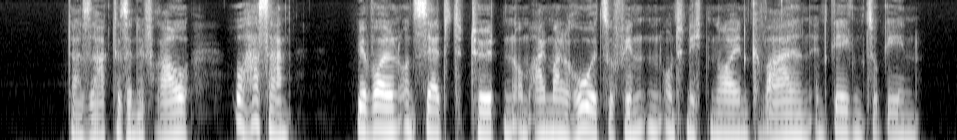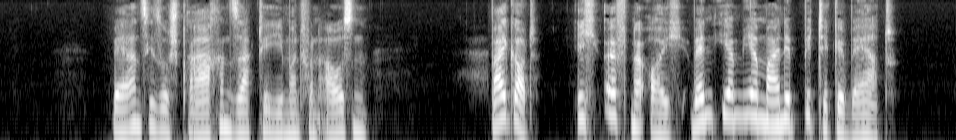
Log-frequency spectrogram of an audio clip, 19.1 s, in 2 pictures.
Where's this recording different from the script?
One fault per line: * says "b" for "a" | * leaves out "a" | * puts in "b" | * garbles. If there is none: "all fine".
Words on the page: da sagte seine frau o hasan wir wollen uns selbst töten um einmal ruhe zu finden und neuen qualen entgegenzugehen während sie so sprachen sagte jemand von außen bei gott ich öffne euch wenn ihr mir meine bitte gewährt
* puts in "nicht"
